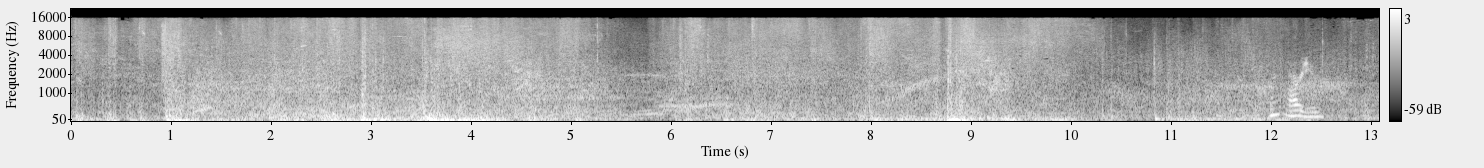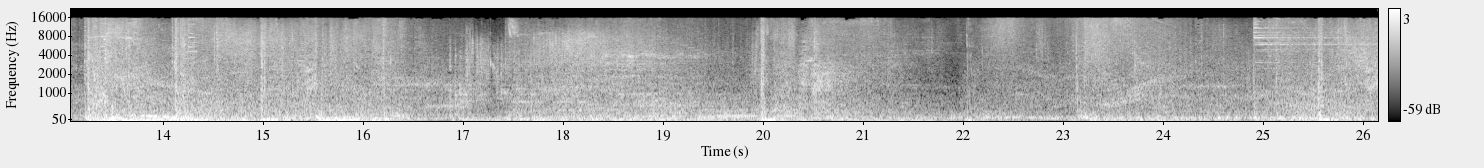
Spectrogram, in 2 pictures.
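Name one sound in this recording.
Gunfire and blasts crackle in quick bursts.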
